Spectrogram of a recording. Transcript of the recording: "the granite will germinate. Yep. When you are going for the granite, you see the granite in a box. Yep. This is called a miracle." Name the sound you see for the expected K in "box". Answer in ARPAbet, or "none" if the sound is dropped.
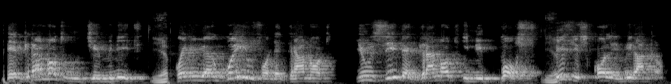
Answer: none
